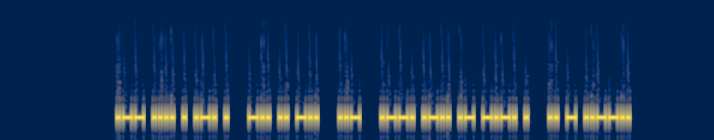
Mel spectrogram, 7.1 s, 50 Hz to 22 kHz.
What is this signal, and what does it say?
Morse code, heard as a keyed tone, about 40 wpm, 700 Hz. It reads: WHERE DID U PLACE IT?
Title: Sentences from Top 200 Words and Abbreviations 40wpm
